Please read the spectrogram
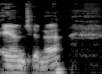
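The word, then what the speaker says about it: angina: Now, uh, never having felt anga, I'm told that's the way to pronounce anga, um, something wasn't right.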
